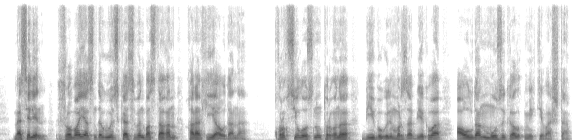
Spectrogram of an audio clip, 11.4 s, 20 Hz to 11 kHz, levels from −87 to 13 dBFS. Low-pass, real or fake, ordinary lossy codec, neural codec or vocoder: none; fake; none; vocoder, 22.05 kHz, 80 mel bands, WaveNeXt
